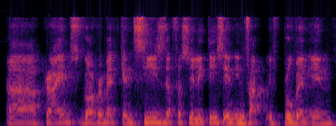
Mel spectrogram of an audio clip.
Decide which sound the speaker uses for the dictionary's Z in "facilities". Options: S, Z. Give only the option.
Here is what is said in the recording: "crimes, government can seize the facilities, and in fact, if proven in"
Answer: S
